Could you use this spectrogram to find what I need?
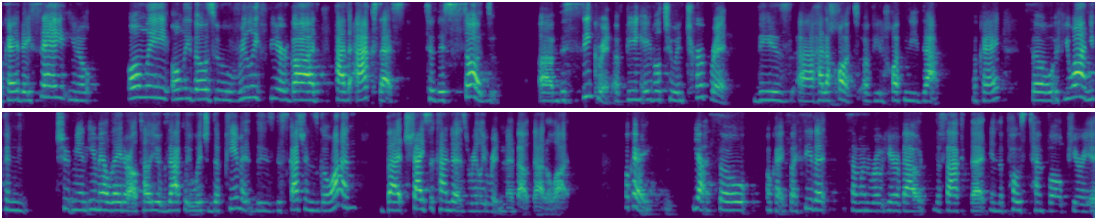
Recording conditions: video call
